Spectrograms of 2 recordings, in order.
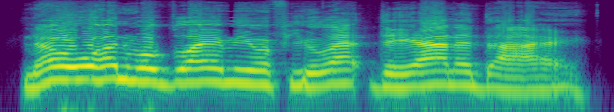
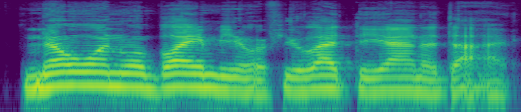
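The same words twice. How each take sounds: First: Said again louder and with more force; emphatic repeat. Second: Said in the usual way. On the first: Shown as a demonstration. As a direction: push it home the second time, louder.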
